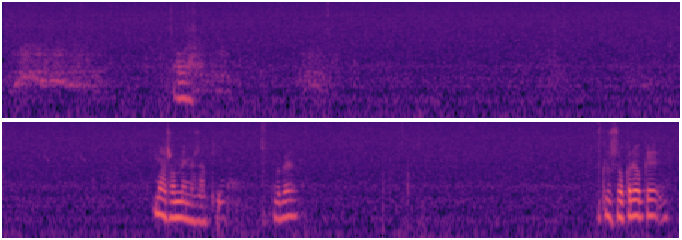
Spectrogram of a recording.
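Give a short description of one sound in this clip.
A man speaks in short bursts into a microphone, close by.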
